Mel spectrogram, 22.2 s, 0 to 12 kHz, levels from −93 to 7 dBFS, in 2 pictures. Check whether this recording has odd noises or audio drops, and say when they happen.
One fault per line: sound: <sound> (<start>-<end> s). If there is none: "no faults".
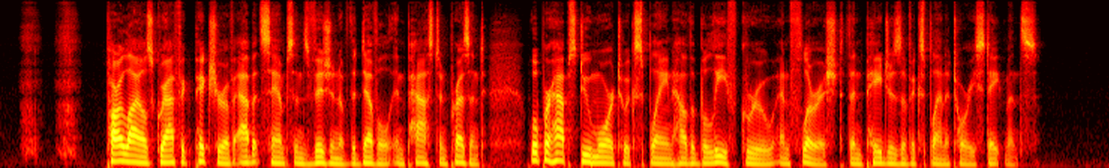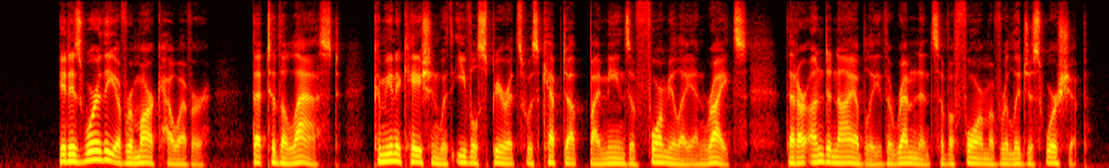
sound: sniff (0.2-0.8 s)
